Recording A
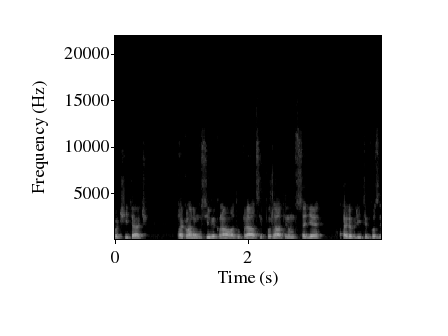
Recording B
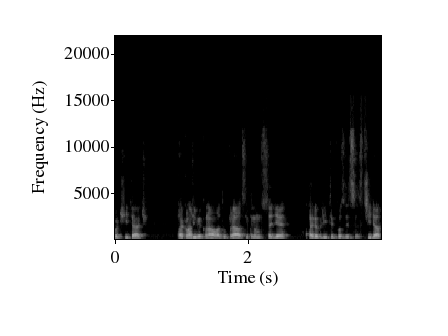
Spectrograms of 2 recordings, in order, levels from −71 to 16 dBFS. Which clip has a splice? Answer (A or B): B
